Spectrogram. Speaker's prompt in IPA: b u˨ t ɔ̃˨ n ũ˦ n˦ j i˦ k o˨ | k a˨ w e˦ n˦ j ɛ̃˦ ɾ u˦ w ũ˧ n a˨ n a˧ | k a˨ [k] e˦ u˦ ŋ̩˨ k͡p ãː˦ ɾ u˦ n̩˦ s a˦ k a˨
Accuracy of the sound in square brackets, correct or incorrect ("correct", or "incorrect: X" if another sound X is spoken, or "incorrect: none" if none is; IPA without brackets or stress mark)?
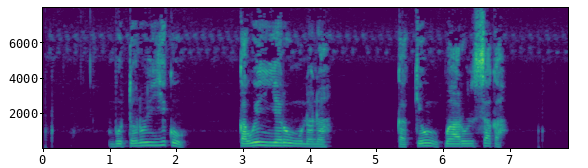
correct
